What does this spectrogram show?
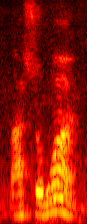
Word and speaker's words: Lashawan: This is how you will pronounce it: La, which is the La, the Sha, which is the Sha, and then the Wa and the Na come together, which is pronounced one. Lashawan.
